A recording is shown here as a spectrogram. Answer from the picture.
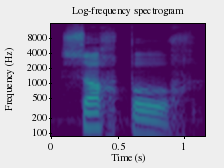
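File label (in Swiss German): "sachbuech", Bas Rhin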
